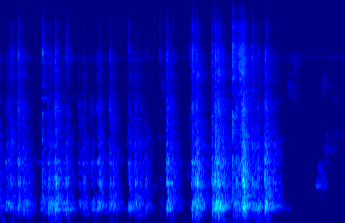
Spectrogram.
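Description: Metal spatula scraping and stirring bottle gourd sabji in a steel kadai, in repeated strokes about two a second, stopping near the end.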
